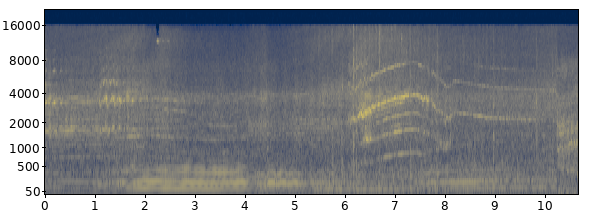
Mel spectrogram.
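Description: Engines of several rally and race cars running as they drive up the course in a line, with a steady low engine note throughout. One engine revs up and back down about six to eight seconds in.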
